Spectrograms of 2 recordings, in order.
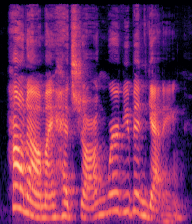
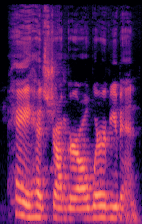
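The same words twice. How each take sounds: First: A loud, stern father reading Shakespeare aloud. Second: Said in the usual way. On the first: Acted.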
